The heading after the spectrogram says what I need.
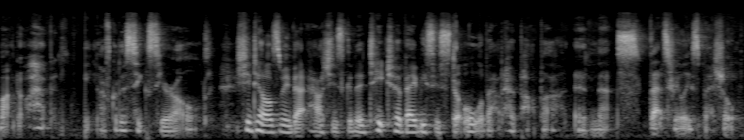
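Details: Adult woman; typical speech.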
